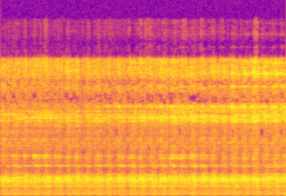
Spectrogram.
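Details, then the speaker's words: Continental refrigerator freezer: a fast, even buzzing rattle over a steady whir as built-up ice presses and catches the evaporator fan blade. It stops when the door is opened; defrosting is planned. "Tá vendo é o gelo tá forçando e prendendo E aí ela tá fazendo Esse barulho tá encostando a ventoinha entendeu"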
